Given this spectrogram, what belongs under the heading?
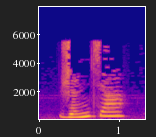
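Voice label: "人家", Mandarin Chinese; hsk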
